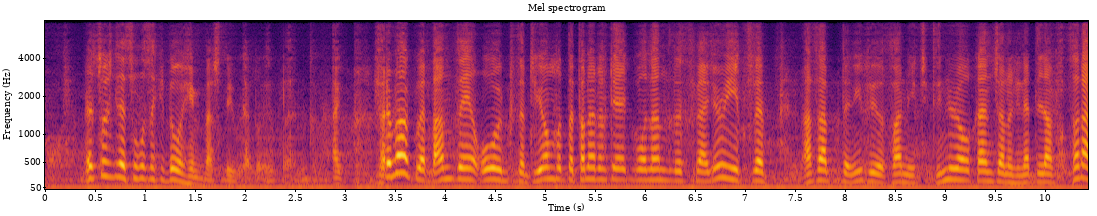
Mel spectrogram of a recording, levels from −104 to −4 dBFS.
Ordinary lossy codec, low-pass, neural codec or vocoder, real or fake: none; none; codec, 16 kHz, 0.5 kbps, FunCodec, trained on LibriTTS, 25 frames a second; fake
